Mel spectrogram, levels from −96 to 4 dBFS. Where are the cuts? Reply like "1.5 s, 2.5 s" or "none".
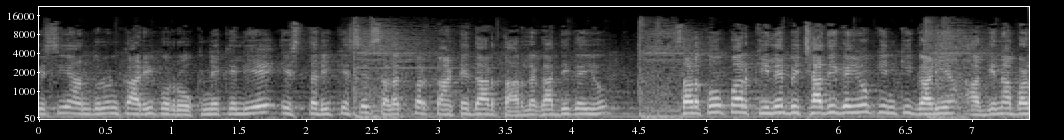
none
